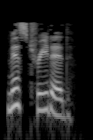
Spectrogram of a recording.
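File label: "mistreated", British English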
